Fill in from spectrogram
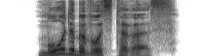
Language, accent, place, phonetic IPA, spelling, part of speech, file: German, Germany, Berlin, [ˈmoːdəbəˌvʊstəʁəs], modebewussteres, adjective, De-modebewussteres.ogg
- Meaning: strong/mixed nominative/accusative neuter singular comparative degree of modebewusst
